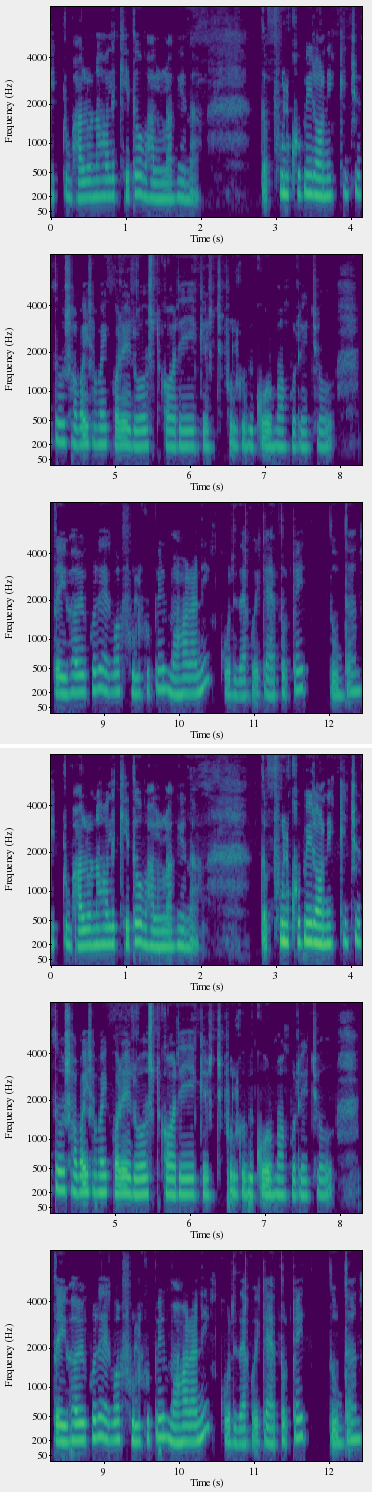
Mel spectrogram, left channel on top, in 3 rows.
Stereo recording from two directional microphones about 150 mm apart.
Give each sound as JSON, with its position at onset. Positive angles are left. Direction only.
{"t": 0.0, "sound": "speech", "side_deg": -35}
